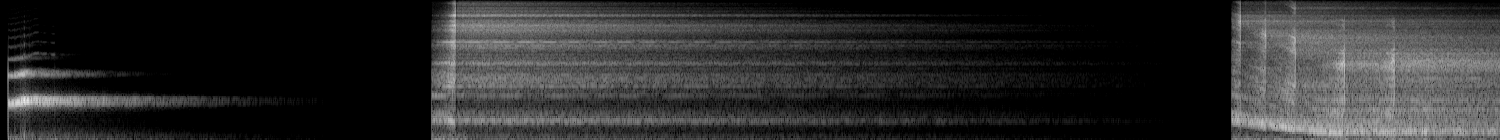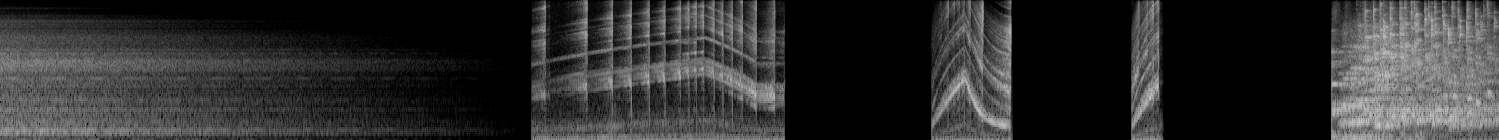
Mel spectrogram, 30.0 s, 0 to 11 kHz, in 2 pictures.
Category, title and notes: Sound effects > Electronic / Design
Radiator Sound FX
An experiment recording a metal radiator. Packed with multidimensional sounds generated through granular synthesis, pitch manipulation, and time stretching/compression. If you find these sounds useful, the full pack is available on a pay-what-you-want basis (starting from just $1). Your support helps me continue creating both free and paid sound libraries! 🔹 What’s included in the full pack?
abstractsound, acousticexperiment, ambient, electroacoustic, experimental, fieldrecording, foundsound, granularsynthesis, metaltextures, noise, pitchshifting, radiatorsounds, sonification, soundart, sounddesign, soundscape, timestretch, timewarp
